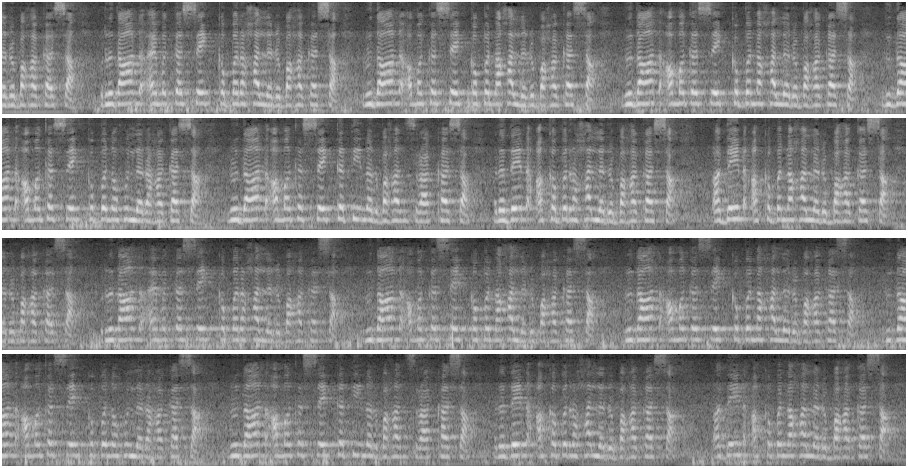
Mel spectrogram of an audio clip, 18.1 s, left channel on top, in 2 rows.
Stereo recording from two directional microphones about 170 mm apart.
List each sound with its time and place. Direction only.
0.2 s a woman's voice: 25° left (ahead or behind)
14.0 s a woman's voice: 25° left (ahead or behind)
